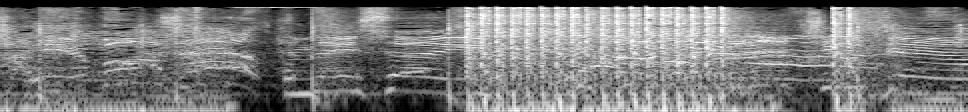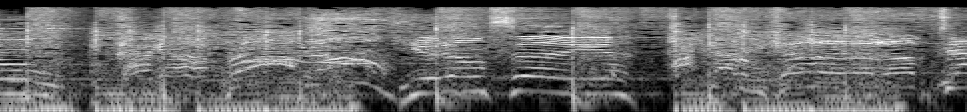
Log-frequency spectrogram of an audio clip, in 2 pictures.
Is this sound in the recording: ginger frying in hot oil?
no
